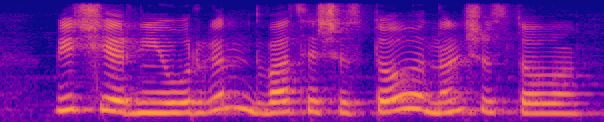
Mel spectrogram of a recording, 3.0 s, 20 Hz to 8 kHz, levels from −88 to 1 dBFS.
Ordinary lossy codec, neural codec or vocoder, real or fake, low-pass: none; none; real; 7.2 kHz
